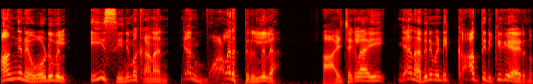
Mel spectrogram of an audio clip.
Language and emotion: Malayalam, happy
